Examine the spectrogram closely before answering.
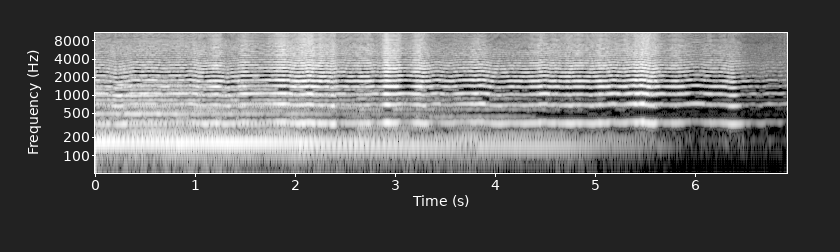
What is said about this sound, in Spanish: ¡Ay! Ese mosquito se escuchó muy real. Muy real. A veces es como el ruido un poco como penetrante, ¿no?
